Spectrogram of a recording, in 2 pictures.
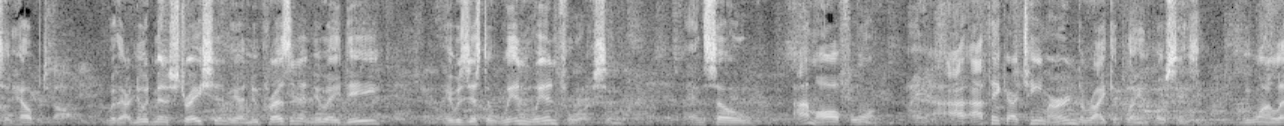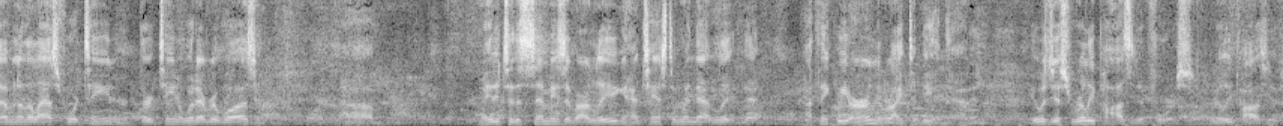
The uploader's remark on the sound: at 2019 Big South Media Day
